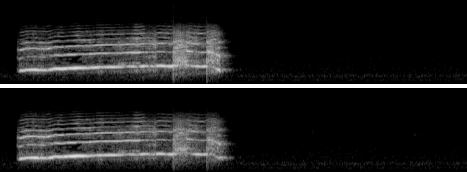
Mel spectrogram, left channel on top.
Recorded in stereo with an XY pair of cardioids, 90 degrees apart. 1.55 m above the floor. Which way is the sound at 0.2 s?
35° right.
